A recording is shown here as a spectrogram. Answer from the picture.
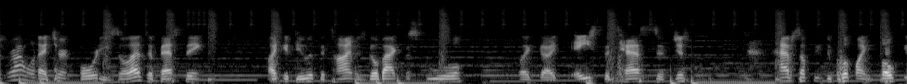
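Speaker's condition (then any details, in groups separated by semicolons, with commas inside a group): No condition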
